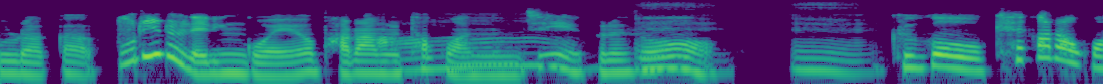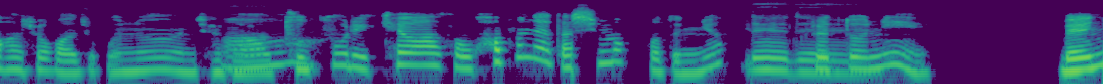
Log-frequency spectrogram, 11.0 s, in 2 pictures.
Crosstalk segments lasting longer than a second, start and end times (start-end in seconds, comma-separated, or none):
1.9-3.6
